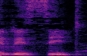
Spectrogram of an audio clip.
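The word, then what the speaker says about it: receipt: जो इसकी correct pronunciation होगी वो होगी रिसीट।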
